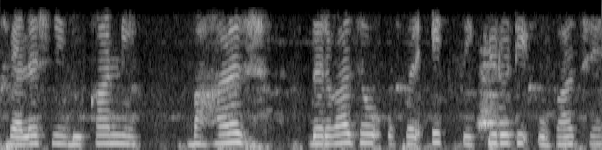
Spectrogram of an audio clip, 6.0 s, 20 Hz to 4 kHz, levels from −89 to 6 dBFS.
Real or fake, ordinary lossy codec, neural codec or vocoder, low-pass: real; none; none; 3.6 kHz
